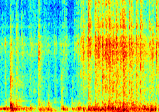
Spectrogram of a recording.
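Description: Tumbler pigeons cooing close by, soft throaty coos mixed with fluttering and shuffling, fairly loud with a busy background of rustling.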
